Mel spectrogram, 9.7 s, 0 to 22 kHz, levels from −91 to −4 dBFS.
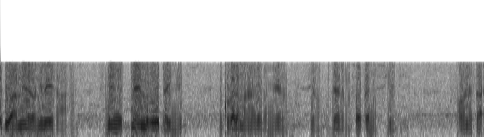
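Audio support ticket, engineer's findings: mu-law and A-law mixed up, throughout: G.711 mu-law stream decoded as A-law. Speech levels scrambled, harsh distortion, pauses filled with noise; 4 kHz telephone band intact.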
